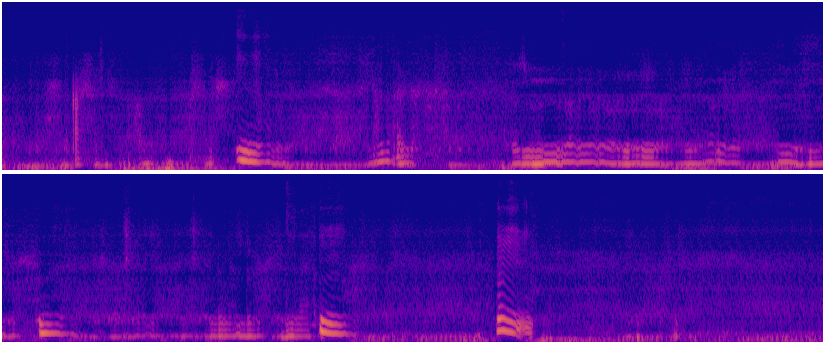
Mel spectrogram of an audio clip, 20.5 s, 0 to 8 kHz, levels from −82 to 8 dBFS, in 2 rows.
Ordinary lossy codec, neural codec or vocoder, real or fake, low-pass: none; codec, 16 kHz in and 24 kHz out, 0.4 kbps, LongCat-Audio-Codec, four codebook decoder; fake; 7.2 kHz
